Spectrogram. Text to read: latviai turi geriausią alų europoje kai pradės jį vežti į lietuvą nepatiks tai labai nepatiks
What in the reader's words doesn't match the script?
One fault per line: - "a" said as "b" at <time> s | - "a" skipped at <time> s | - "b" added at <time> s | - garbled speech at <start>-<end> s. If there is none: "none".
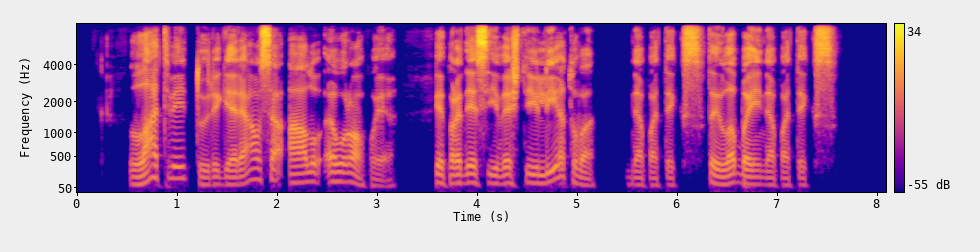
none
